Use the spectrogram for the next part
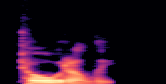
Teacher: totally, O as in go and flap T, totally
